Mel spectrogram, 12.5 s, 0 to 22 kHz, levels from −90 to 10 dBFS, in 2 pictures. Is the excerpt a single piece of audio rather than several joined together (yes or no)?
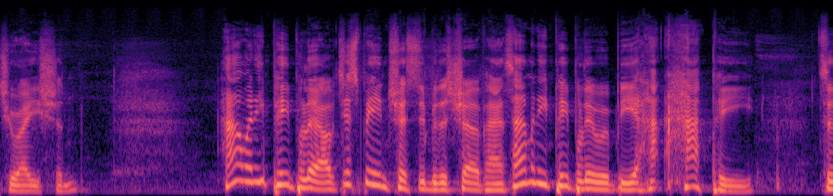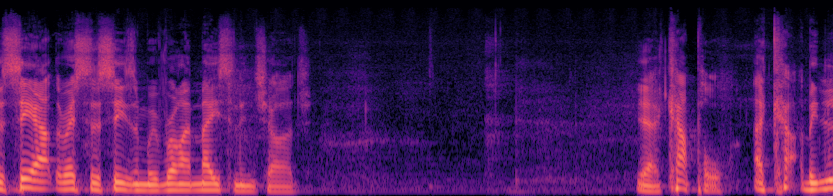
yes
